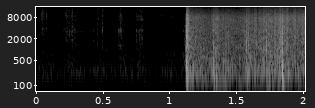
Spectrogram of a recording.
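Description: Faint scattered clicks, then from about a second in a loud crackling rustle punctuated by sharp clicks: handling noise close to a microphone.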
